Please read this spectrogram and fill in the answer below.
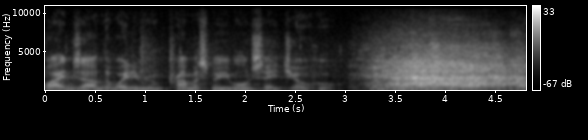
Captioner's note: laughter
